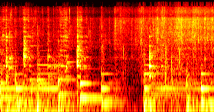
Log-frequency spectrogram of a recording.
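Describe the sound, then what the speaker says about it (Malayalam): A large chopped onion sautés in a pan, with a spatula stirring and scraping in repeated strokes over a soft, continuous sizzle, close and moderately loud with no talking. "ഇതൊന്ന് ചെറിയൊരു ബ്രൗൺ നിറം വരുന്നത് വരെ നമുക്ക് ഒന്ന് വഴറ്റിയെടുക്കണം."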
